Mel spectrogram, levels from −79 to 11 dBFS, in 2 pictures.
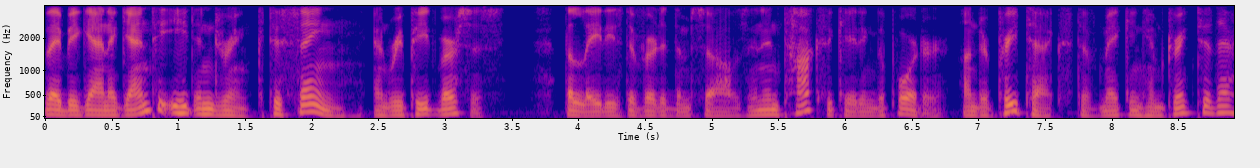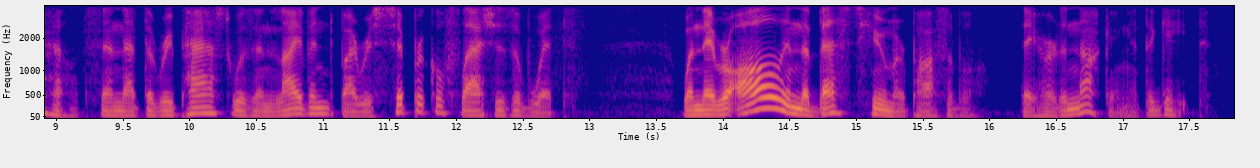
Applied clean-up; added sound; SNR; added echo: none; none; none; none.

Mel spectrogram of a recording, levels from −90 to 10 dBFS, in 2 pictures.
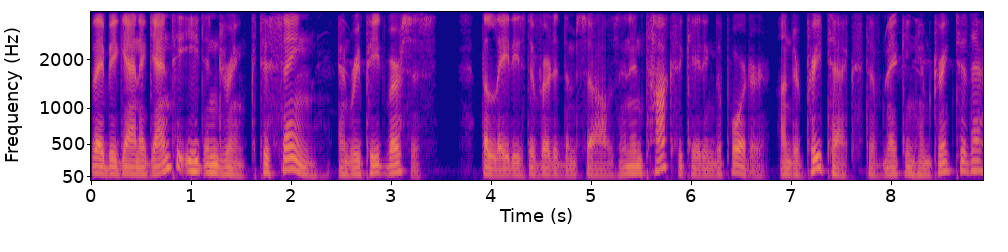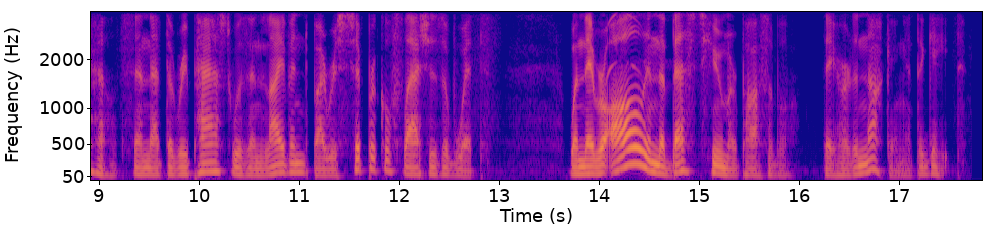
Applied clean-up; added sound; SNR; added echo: neural mask model DeepFilterNet 3.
